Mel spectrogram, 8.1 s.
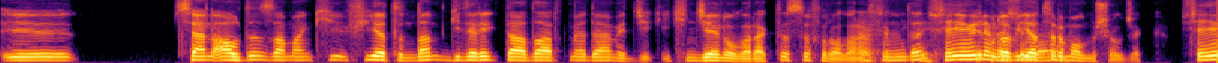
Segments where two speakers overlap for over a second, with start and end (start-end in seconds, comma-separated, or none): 5.7-7.2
